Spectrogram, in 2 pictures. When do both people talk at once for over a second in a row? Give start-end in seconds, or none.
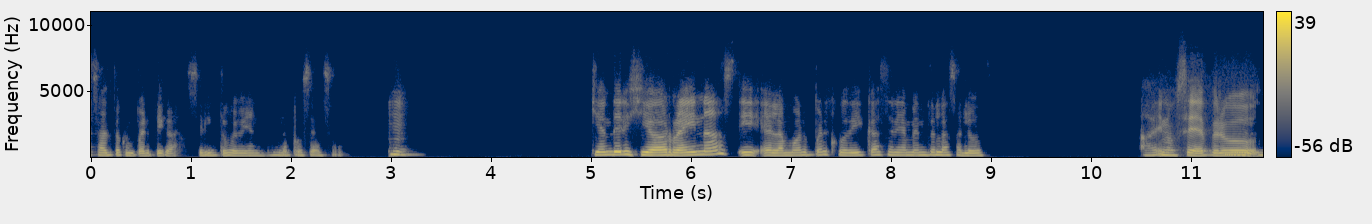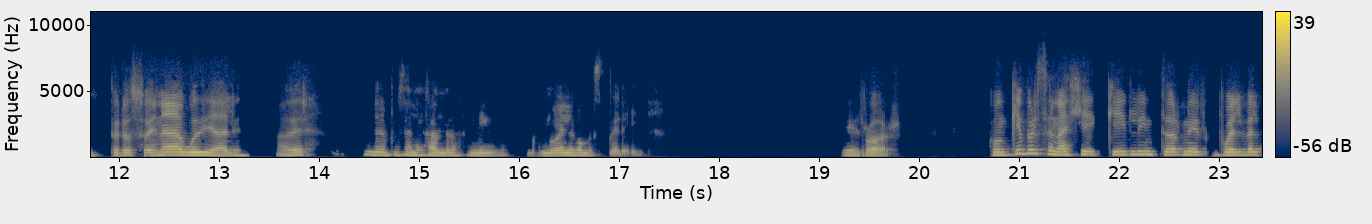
none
